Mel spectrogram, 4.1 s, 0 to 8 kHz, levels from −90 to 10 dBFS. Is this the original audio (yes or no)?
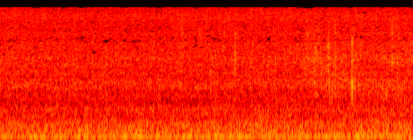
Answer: yes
